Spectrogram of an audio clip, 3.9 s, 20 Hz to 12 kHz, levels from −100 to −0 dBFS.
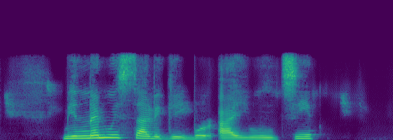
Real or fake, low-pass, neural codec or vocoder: fake; 7.2 kHz; codec, 16 kHz, 1 kbps, X-Codec, HuBERT features, trained on balanced general audio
